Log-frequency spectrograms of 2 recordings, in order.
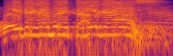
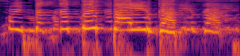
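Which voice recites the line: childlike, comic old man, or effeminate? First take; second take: comic old man; childlike. First: It is recited in a comic older man's voice. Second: It is recited in a small childlike voice. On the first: A comedian is reciting the poem. "আমার কৌতুক শিল্পী মুজিবুর বসের কাছে, ঠিক এইভাবে বলবে" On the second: A small child is reciting the poem. "তার ছোট্ট একটা বাচ্চার কাছে গেল, ঠিক এভাবে বলছে"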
